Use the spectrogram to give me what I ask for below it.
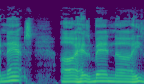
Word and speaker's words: Nance: know they they got Lance uh excuse me Nance I've mispronounced his name there Nance uh has been uh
